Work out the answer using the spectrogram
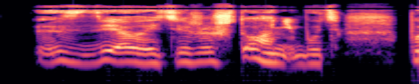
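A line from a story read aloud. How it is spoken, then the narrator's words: Indistinct mumble. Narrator (Russian): пробормотал он не вполне внятно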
